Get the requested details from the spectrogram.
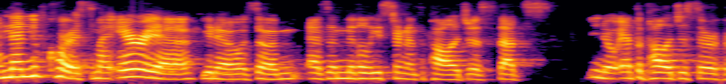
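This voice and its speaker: With a Western New York accent, a woman speaks at a fairly quick pace with ordinary pitch variation. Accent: American, Western New York. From US Northeast, Rochester, New York. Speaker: anthropology professor. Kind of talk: interview. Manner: halting, many fillers and restarts.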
